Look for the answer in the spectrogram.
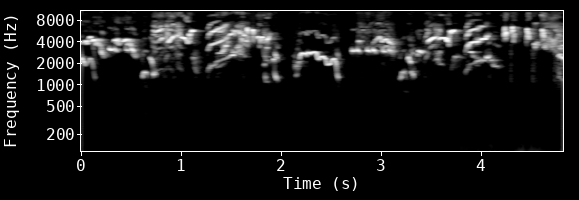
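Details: Oriental magpie-robin singing to provoke rivals into singing and responding: loud, clean phrases of warbled whistles, sweeping slurs and harsh chattering notes in quick bursts separated by short pauses.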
